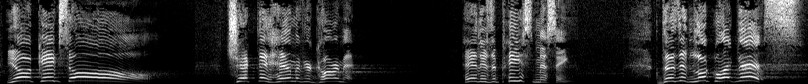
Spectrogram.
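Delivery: David calling out to Saul from a distance, loud and drawn out; calling from afar. Retold or imitated. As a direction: shout it to the king far away. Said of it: "David, a goodly distance away".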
